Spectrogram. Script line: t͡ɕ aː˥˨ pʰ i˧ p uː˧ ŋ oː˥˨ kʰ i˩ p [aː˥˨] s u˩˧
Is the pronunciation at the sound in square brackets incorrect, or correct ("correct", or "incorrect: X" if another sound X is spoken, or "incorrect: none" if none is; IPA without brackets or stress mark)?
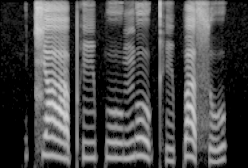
incorrect: a˥˨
